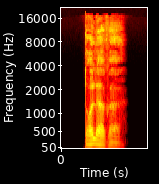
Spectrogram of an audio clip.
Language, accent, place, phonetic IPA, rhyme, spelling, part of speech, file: German, Germany, Berlin, [ˈdɔləʁə], -ɔləʁə, dollere, adjective, De-dollere.ogg
- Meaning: inflection of doll: 1. strong/mixed nominative/accusative feminine singular comparative degree 2. strong nominative/accusative plural comparative degree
